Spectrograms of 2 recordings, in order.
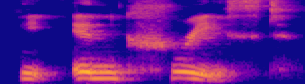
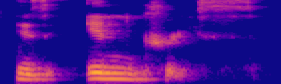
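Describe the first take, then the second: First: "increased" stressed on the end, in-CREASED, said very slowly; verb stress on second syllable. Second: "increase" stressed on the first syllable, IN-crease, said slowly. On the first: Teacher showing students the verb "increased" with stress on CREASED. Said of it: "So it does kind of follow the rule". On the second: Teacher showing students the noun "increase" with stress on IN. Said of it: "um, accent on the in". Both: Shown as a demonstration.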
